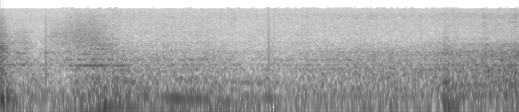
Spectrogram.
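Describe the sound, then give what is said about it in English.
A truck engine rumbles low and steady as the protection truck starts to pull away, with a broad mechanical roar and a couple of brief clunks, no voices. “So this truck will be our protection.”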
